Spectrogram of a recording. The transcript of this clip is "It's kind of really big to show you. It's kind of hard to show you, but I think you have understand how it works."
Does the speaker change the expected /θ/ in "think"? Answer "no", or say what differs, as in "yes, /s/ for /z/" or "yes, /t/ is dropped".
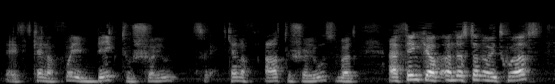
no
